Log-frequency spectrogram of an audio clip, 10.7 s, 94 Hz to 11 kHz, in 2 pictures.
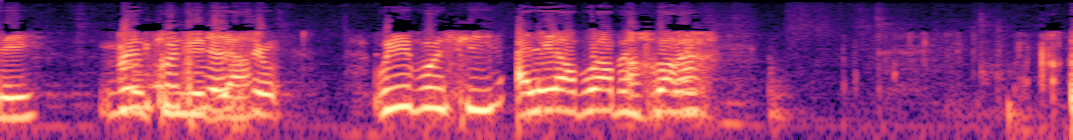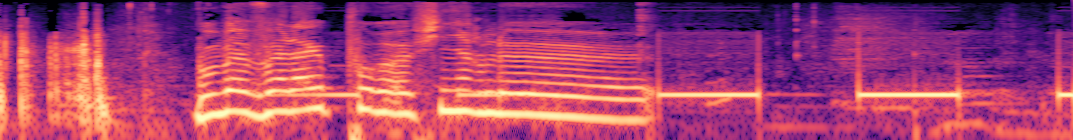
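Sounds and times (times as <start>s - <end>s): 
speech: 0.0s - 3.7s, 6.4s - 8.8s
faint noise: 0.0s - 10.7s
telephone line tone after a call ends: 6.8s - 7.5s, 8.6s - 10.7s.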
